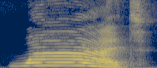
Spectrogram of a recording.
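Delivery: high Froggy voice. Acted. Froggy answers Dad.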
